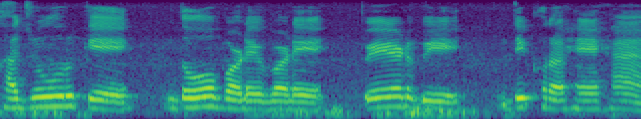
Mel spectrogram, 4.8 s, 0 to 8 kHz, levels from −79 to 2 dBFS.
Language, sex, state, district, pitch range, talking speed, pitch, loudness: Hindi, female, Haryana, Jhajjar, 165-200 Hz, 125 wpm, 175 Hz, -14 LUFS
